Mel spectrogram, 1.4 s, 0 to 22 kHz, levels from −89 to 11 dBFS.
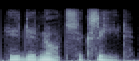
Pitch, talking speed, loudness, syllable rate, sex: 95 Hz, 170 wpm, -17 LUFS, 3.9 syllables/s, male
